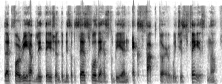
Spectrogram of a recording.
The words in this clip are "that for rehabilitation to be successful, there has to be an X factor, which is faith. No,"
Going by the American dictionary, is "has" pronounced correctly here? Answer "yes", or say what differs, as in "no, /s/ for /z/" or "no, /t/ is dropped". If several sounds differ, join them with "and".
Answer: no, /s/ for /z/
